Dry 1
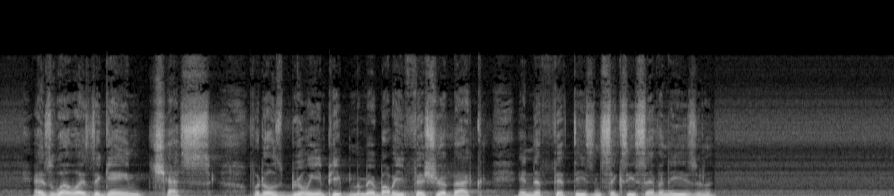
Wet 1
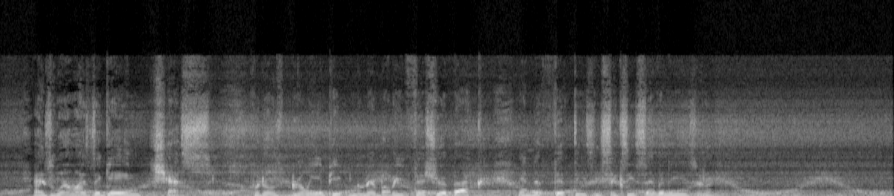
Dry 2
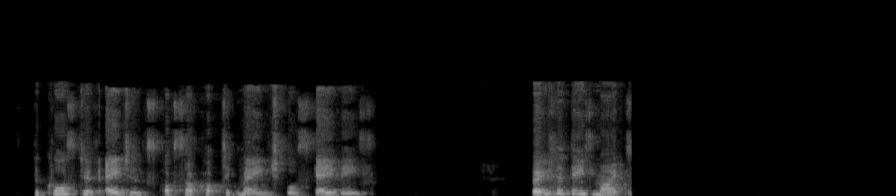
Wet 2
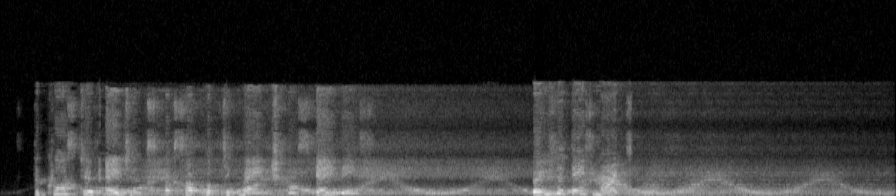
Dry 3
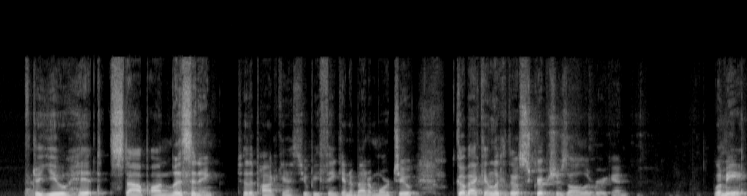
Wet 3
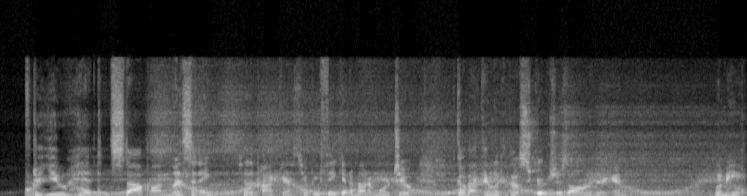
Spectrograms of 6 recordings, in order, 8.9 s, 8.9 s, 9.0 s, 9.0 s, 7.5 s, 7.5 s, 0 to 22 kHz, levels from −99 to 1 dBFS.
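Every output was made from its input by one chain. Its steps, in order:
comb 7.3 ms, depth 87%; dynamic bell 340 Hz, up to -8 dB, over -36 dBFS, Q 1.4; compression 4:1, threshold -29 dBFS; on a send: echo that smears into a reverb 450 ms, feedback 78%, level -15 dB; on the sum: sweeping bell 0.91 Hz 360–2000 Hz +15 dB; normalise loudness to -24 LUFS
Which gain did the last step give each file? +5.0 dB, +12.0 dB, +5.5 dB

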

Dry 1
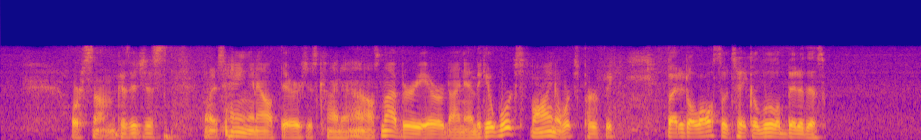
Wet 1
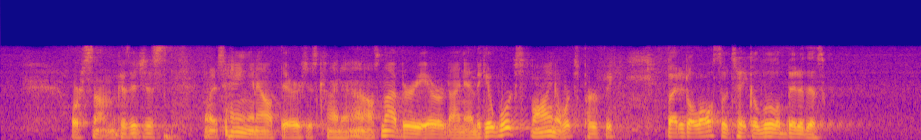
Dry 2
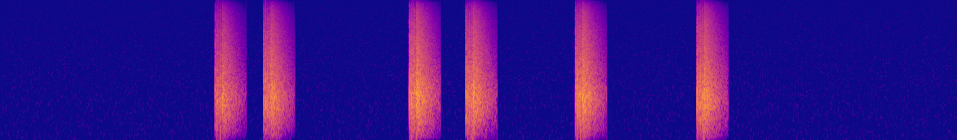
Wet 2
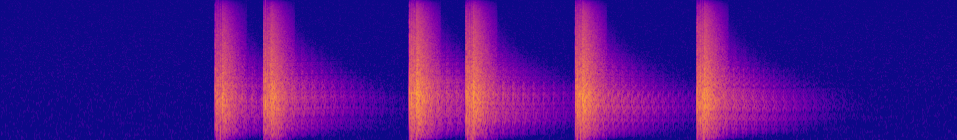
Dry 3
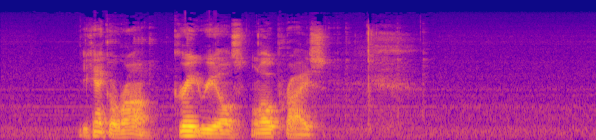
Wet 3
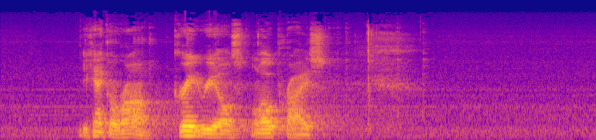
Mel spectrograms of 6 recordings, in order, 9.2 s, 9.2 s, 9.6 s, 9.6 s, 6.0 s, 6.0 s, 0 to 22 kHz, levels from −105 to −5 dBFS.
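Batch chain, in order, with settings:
tape echo 99 ms, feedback 71%, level -18 dB, low-pass 3.4 kHz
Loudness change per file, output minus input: 0.0 LU, 0.0 LU, 0.0 LU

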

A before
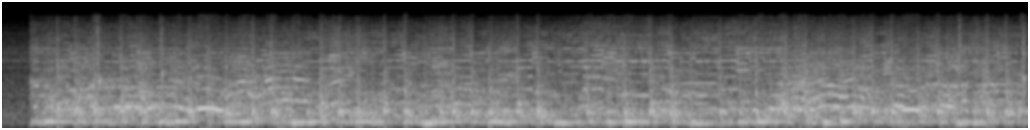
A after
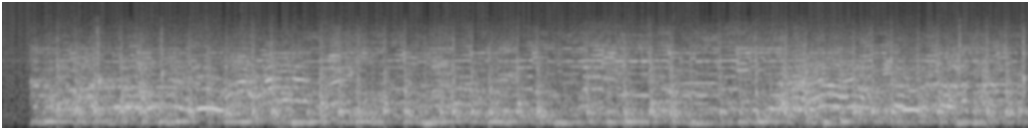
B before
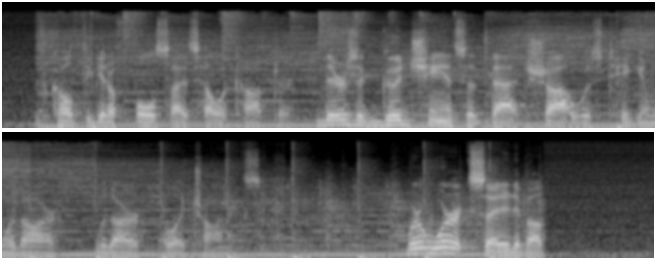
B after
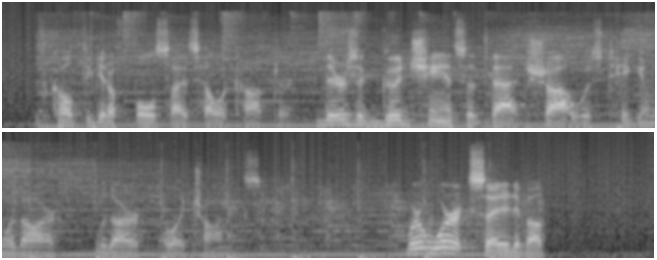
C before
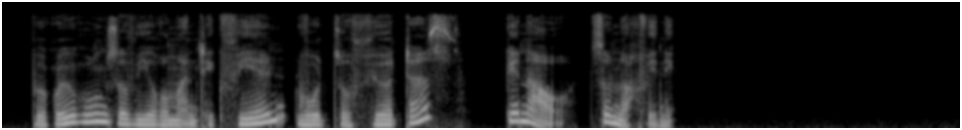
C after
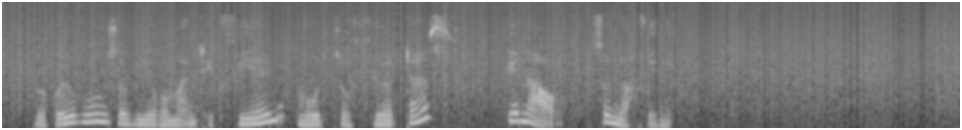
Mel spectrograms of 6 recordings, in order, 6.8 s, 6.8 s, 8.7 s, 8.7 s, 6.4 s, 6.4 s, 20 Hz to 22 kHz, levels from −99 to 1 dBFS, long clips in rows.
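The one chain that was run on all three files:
crackle 510 per s -36 dBFS; tilt shelf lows -7.5 dB, about 790 Hz; normalise loudness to -24 LUFS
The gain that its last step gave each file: +1.0 dB, +0.5 dB, +15.0 dB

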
